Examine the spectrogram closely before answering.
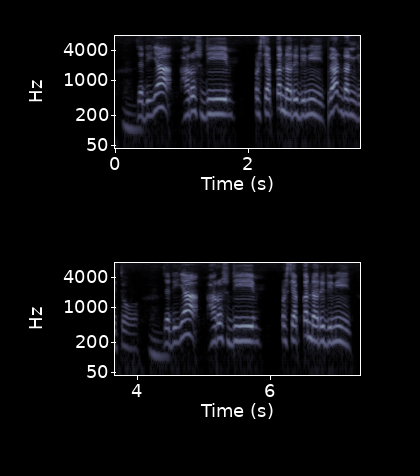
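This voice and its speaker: A woman in a normal speaking voice talks at a moderate pace and medium pitch with ordinary pitch variation and hardly any pauses. Her loudness swings widely, and the sound is dry with no echo over a quiet background. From Indonesia. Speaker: vlogger and parent; parent vlogger. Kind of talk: casual vlog talk. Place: car. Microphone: phone near.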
